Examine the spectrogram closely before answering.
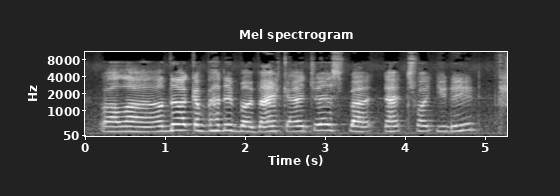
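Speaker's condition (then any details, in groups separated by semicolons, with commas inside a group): Cerebral palsy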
